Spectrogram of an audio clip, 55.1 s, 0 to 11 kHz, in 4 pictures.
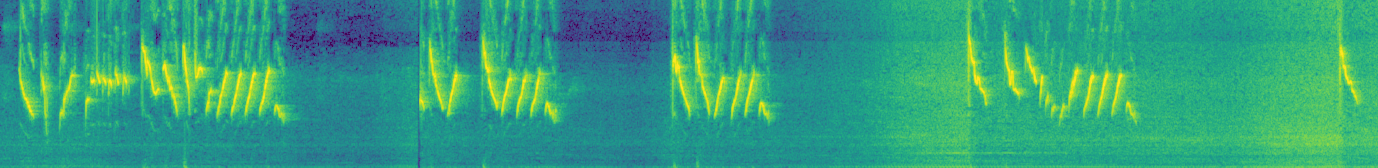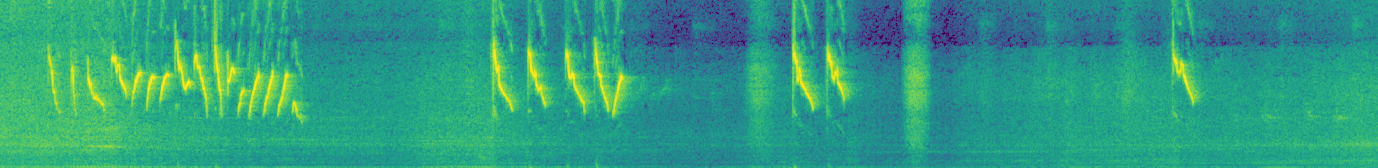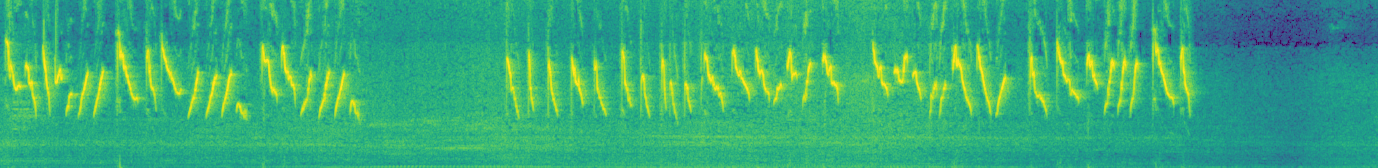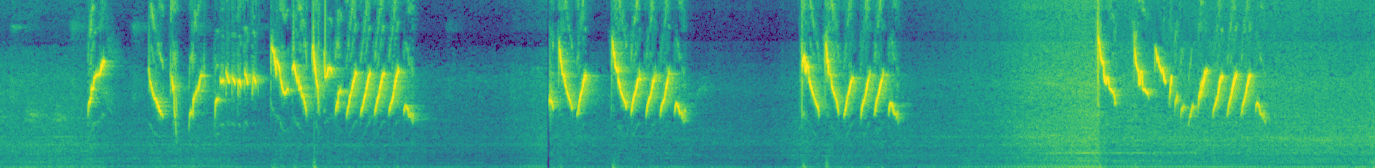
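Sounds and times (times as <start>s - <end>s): bird singing high notes: 9.4s - 11.7s, 13.3s - 17.1s, 27.5s - 39.6s, 52.2s - 54.2s.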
